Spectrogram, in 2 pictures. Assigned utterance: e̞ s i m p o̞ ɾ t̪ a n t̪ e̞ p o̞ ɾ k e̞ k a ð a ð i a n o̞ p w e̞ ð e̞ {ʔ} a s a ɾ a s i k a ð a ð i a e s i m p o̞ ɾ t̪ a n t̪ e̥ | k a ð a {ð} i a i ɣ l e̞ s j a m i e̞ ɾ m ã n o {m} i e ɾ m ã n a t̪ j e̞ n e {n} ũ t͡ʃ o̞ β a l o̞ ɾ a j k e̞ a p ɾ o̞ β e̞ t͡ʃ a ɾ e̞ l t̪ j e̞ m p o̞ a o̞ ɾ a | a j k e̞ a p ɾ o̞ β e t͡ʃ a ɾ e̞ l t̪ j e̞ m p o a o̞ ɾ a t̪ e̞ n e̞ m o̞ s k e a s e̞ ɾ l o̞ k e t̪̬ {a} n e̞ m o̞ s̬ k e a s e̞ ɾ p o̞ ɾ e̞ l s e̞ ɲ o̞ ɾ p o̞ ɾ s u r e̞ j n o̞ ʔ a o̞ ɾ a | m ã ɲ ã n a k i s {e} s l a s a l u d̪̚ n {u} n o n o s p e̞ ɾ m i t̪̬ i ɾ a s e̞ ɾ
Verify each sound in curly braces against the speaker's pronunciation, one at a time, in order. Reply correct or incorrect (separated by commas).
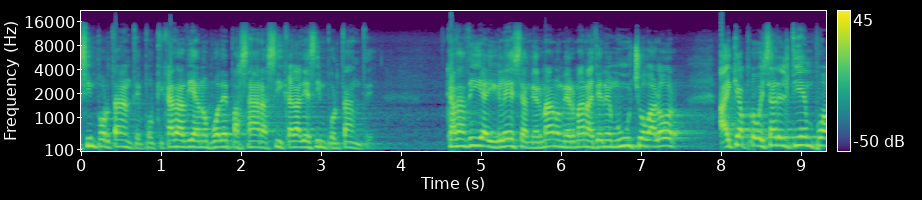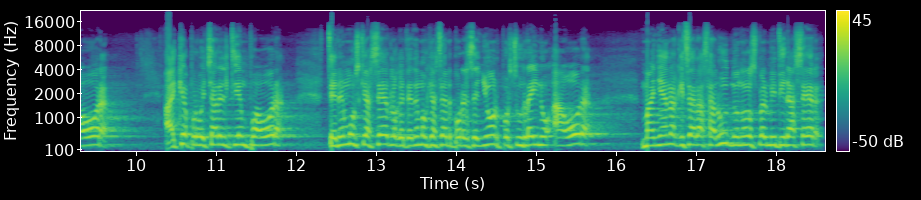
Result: incorrect, correct, correct, incorrect, incorrect, incorrect, incorrect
